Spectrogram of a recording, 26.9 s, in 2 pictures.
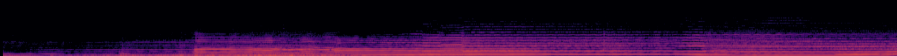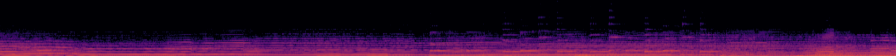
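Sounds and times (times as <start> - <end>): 
miniature fugue: 0.1 - 26.9.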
